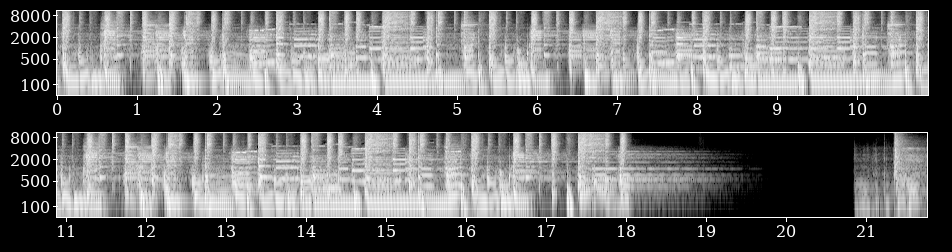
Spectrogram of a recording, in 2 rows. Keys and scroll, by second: 1.0 typing, 2.1 typing, 2.4 Return, 8.6 7, 9.0 Return, 14.7 space, 16.7-17.3 space.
